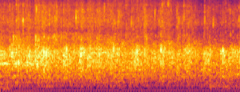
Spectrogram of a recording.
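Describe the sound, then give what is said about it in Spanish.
A church audience applauds a man steadily, a dense wash of many hands clapping at an even loudness from start to finish, with no voices standing out. “A un varón, venga, dele un aplauso para que él.”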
